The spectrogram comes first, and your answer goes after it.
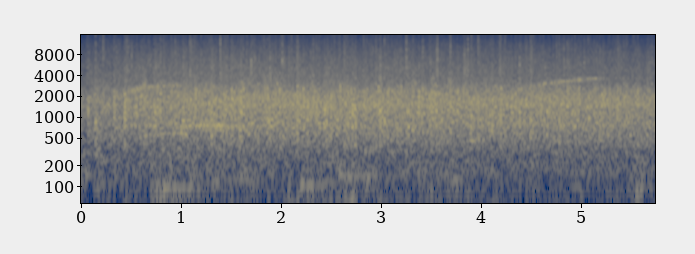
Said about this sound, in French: Et toujours avec le maestro que vous pouvez applaudir.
